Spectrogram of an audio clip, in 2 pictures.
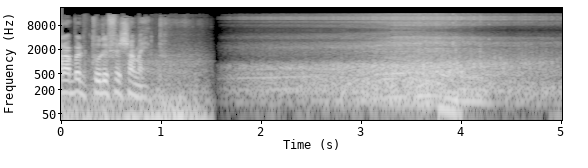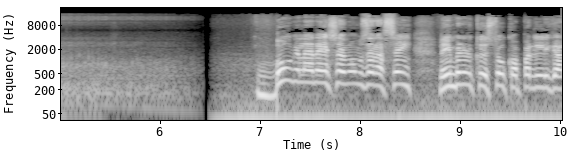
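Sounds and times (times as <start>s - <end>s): vehicle passing by: 1.6s - 6.4s.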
